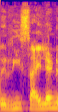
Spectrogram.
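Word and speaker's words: resilient: अब रिसाइलेंट भी बोल सकते हैं भाई आप लोग, हम तो रिजिलियंट ही बोलेंगे।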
